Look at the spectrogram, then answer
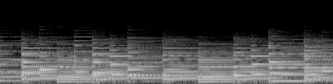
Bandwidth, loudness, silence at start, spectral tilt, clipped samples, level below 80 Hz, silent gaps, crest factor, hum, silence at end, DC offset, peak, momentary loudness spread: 6.2 kHz; -18 LUFS; 0 s; -9.5 dB/octave; under 0.1%; -48 dBFS; none; 14 dB; none; 0 s; under 0.1%; -4 dBFS; 3 LU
